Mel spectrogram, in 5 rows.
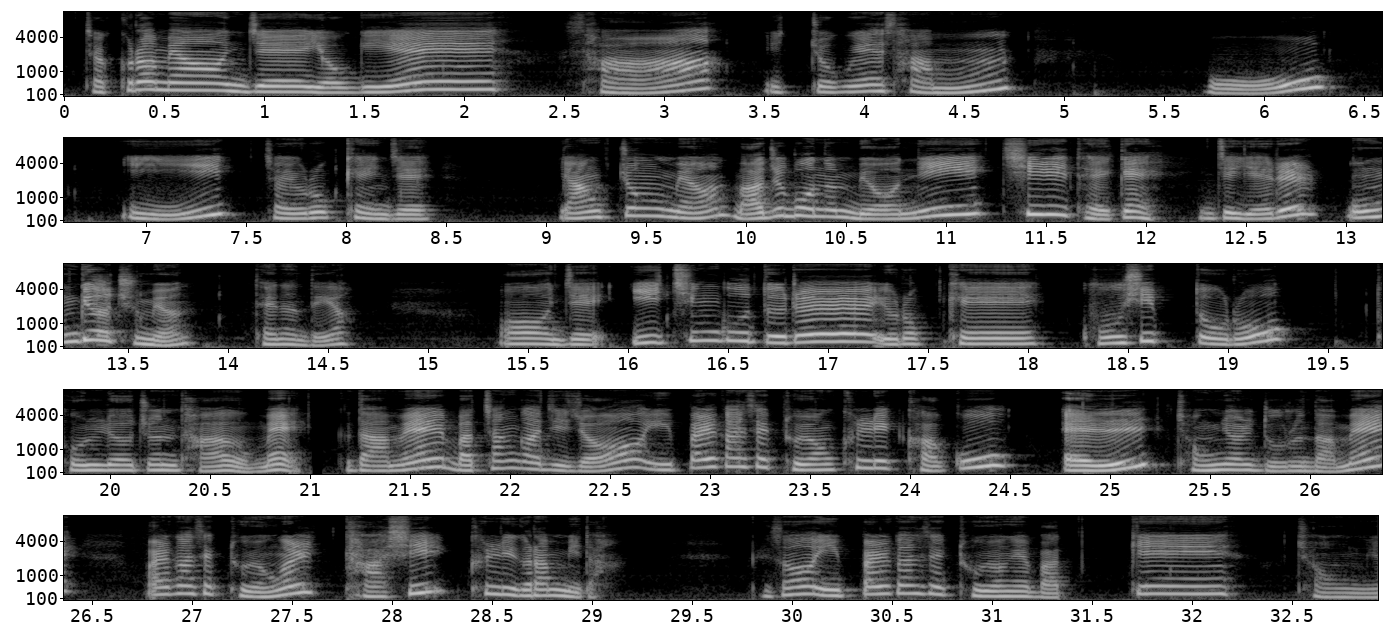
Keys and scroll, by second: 24.9 l.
